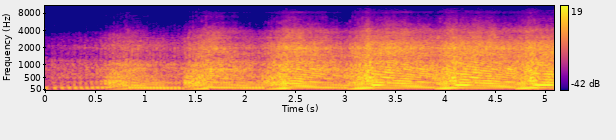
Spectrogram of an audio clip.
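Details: Honda Supra 125 motorcycle that slipped, was hard to start in the morning, smoked and crackled, after cleaning: repeated throttle blips rise and fall cleanly with no sputter or misfire; healthy revving.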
